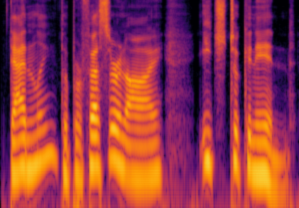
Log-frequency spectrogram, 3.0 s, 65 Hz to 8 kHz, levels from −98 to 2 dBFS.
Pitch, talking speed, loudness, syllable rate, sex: 155 Hz, 180 wpm, -17 LUFS, 4.8 syllables/s, male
